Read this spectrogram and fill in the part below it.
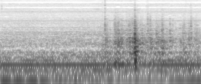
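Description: A plastic cup knocks on a hard counter.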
